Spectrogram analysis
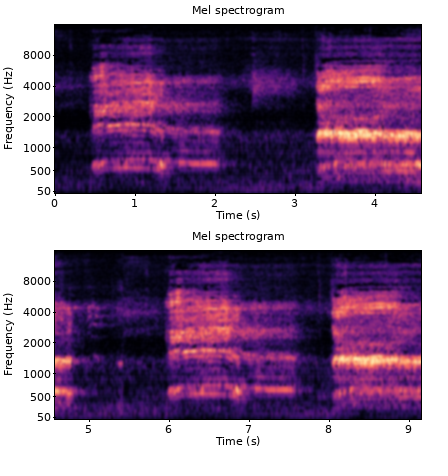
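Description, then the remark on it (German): A large flock of sheep that grazed a landscape park and had its night quarters right next to a settlement bleat in the evening in overlapping, drawn-out calls, one after another in a steady sequence, loud, with a faint low background hum underneath. “Es gab nämlich eine große Schafherde, die da diesen Landschaftspark gemäht hat und die hatte das Nachtquartier direkt neben dieser Siedlung.”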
